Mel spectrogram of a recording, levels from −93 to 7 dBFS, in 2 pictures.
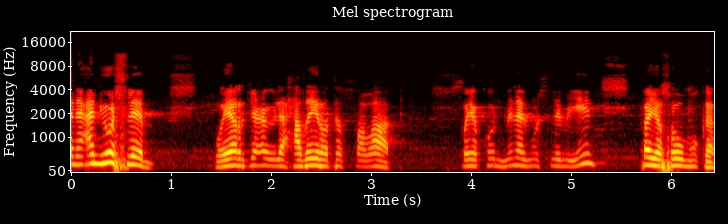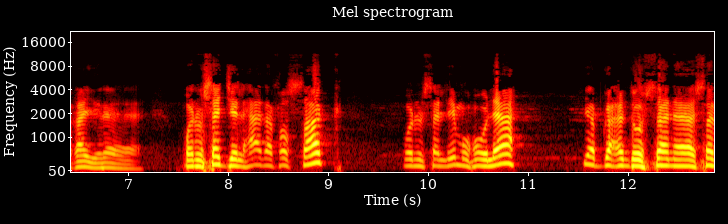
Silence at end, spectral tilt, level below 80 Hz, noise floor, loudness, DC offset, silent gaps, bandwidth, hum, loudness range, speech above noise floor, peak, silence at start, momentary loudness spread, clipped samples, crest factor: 0 s; -7.5 dB/octave; -54 dBFS; -67 dBFS; -21 LUFS; under 0.1%; none; 11 kHz; none; 9 LU; 46 dB; -4 dBFS; 0 s; 18 LU; under 0.1%; 18 dB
